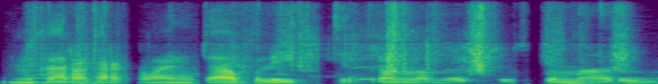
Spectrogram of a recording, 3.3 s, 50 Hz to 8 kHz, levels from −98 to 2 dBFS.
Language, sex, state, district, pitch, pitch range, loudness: Telugu, male, Andhra Pradesh, Guntur, 120 Hz, 120-125 Hz, -20 LUFS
